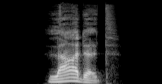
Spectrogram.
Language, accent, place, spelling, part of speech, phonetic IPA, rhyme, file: German, Germany, Berlin, ladet, verb, [ˈlaːdət], -aːdət, De-ladet.ogg
- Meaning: 1. inflection of laden: second-person plural present 2. inflection of laden: second-person plural subjunctive I 3. inflection of laden: plural imperative 4. third-person singular present of laden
